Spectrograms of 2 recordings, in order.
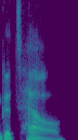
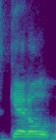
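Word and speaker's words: Guettel: And um, the mother of, I always say Adam Gattel, but I don't know if that's how you pronounce it. No, how do you pronounce it? – Uh, Gettle? As, as, it's as he initially told me when I met him. It's Gettle rhymes with Shtetl.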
